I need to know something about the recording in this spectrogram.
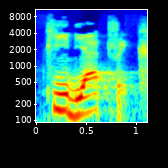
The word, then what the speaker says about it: pediatric: High front sound e pediatric okay pediatric that is the adjective then we have pediatrition not pediatrition then pedi pediatrics pediatrics okay so what is important is p p not Pi okay that's a surprise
